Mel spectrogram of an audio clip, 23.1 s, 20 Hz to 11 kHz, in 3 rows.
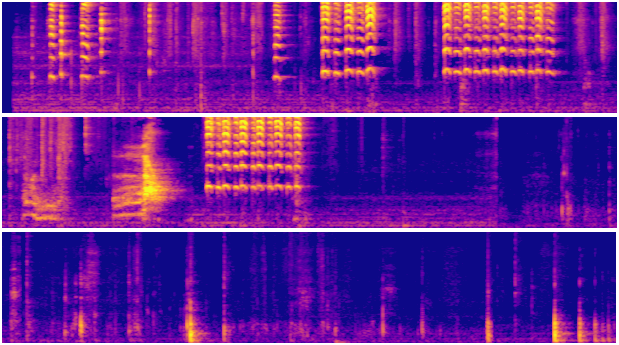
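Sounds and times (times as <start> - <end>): rubber squeaky toy squeaks: 0.4 - 1.5, 5.5 - 7.0, 10.2 - 11.5.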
